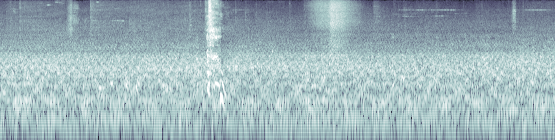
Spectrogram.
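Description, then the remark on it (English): A single sharp sneeze from allergies bursts out about midway, loud, over a steady wash of city traffic noise that continues throughout, outdoors at Bank and Albert streets in downtown Ottawa in light drizzle. “Probably hear me sneezing out here with the allergies.”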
